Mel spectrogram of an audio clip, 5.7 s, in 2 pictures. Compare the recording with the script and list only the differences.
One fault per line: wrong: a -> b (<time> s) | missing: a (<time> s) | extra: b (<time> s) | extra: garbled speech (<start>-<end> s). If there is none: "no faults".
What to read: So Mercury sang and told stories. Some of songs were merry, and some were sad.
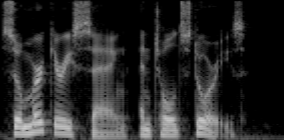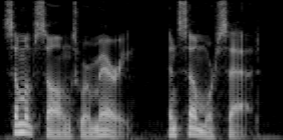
no faults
